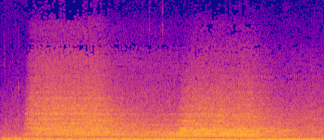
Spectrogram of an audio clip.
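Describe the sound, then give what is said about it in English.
A train rumbles past on tracks along the Hudson River, its horn sounding in two long, loud blasts over the steady low roar of the wheels and cars. “Trains run on tracks on both sides of the river, and there are lots of barges, tankers, and pleasure boats on this busy waterway.”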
